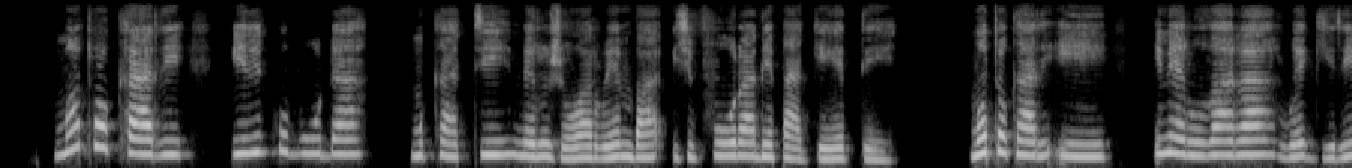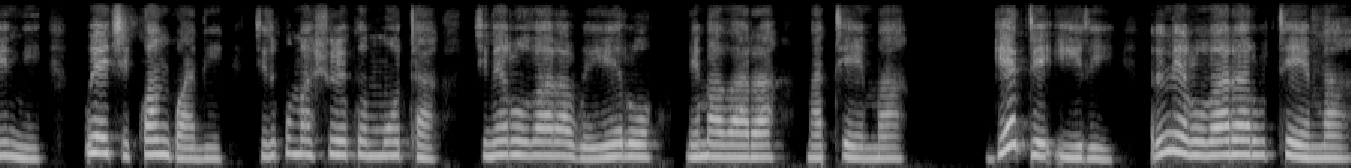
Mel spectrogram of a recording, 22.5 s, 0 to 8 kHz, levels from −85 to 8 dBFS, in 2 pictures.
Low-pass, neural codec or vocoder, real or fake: 7.2 kHz; codec, 16 kHz, 8 kbps, FreqCodec, smaller model; fake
